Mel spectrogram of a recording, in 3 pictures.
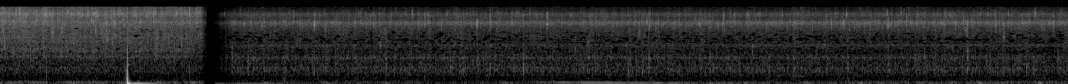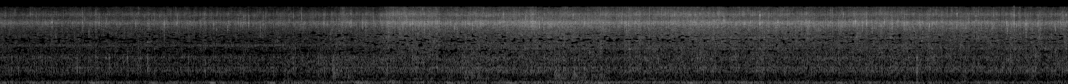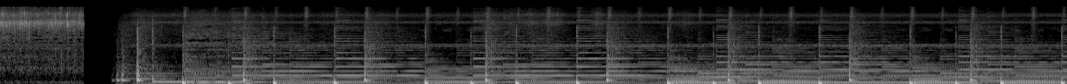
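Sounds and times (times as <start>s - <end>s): food sizzling in a pan: 0.0s - 32.0s.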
